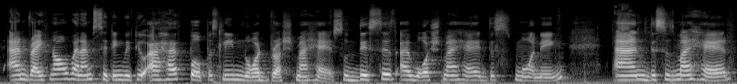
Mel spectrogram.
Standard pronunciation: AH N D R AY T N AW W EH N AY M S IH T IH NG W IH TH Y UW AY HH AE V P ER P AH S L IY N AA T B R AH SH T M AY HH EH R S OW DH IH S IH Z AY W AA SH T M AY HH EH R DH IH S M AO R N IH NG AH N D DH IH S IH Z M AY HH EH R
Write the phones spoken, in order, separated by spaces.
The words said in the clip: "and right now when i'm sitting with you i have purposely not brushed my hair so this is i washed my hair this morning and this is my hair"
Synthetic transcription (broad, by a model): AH N D R AY T N AW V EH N AY M S IH T IH NG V IH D Y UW AY HH AE V P ER P AH S L IY N AA T B R AH SH T M AY HH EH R S OW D IH S IH Z AY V AA SH T M AY HH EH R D IH S M AO R N IH NG AH N D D IH S IH Z M AY HH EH R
